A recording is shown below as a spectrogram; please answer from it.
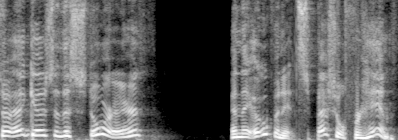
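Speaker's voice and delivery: high, increasingly worked-up delivery. Telling a story about Ed to Aaron: voice rising higher. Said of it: "your voice is getting higher".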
